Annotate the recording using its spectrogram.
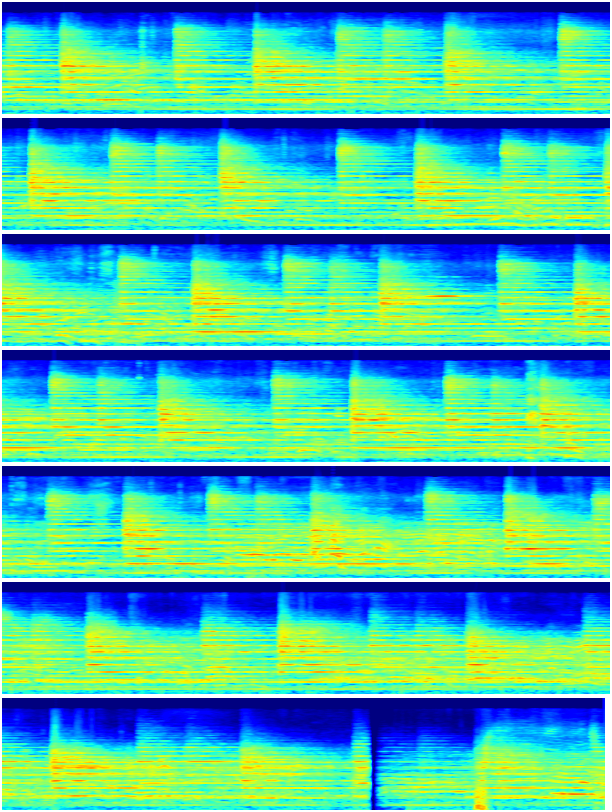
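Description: Church bells ringing a festive peal for a religious procession: rapid, continuous strokes about two a second, each ringing on over the others.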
